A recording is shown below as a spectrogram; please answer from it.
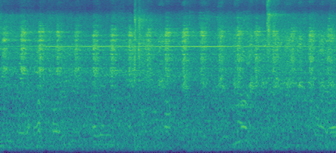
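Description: Sound-equipped model steam locomotive chuffing steadily, about five hissing chuffs a second, over background chatter of voices.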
